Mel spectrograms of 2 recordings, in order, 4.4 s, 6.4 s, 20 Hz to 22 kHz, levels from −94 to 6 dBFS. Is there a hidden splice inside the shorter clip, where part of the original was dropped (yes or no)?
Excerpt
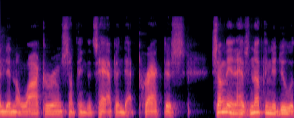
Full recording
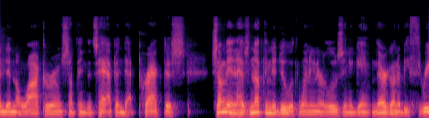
no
